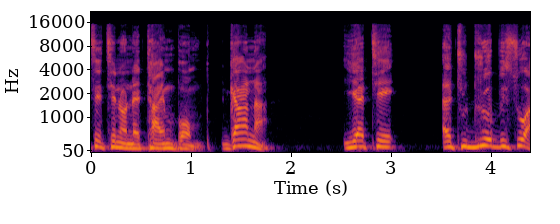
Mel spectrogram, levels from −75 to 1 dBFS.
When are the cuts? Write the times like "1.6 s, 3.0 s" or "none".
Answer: 1.2 s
